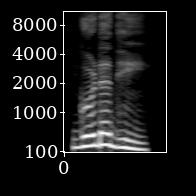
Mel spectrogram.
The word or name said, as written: ಗೊಡಧಿ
